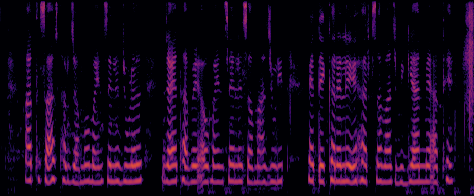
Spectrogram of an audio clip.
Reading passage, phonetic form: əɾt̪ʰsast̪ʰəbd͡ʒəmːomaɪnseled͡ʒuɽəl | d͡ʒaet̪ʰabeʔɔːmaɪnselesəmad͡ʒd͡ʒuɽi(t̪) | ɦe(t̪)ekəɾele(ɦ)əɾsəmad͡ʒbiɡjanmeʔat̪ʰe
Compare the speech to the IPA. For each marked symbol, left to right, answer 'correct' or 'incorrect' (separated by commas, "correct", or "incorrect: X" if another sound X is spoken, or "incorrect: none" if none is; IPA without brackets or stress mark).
correct, correct, correct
